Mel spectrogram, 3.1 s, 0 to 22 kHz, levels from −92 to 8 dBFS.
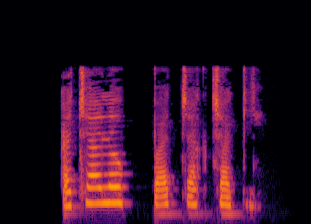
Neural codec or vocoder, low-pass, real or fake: none; 7.2 kHz; real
